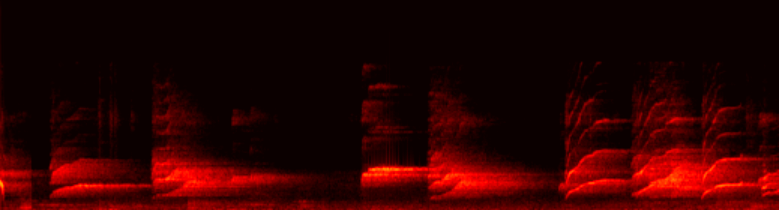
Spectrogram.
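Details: Agitated caged male canary singing to stimulate a female to mate: separate bright whistled phrases with sliding, stacked notes, each burst lasting about a second, then short pauses, repeated in three bursts.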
